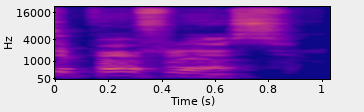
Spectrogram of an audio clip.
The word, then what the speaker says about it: superfluous: said superfluous.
